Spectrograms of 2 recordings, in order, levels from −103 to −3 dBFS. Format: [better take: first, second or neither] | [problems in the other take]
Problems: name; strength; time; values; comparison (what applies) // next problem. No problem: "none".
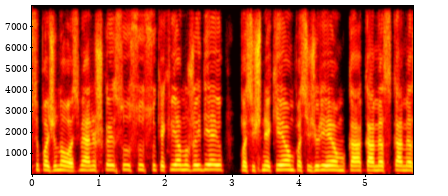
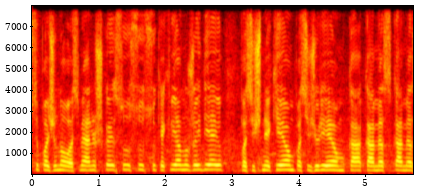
second | noise reduction (neural mask model Resemble Enhance denoiser)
